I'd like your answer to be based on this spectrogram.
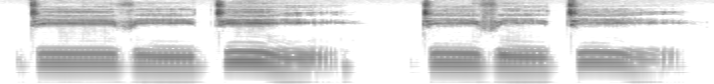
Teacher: Now, it's stressed because it's a noun, but what are we stressing the most? We're stressing that last D.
